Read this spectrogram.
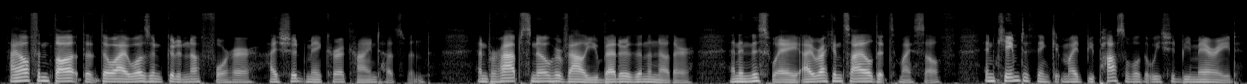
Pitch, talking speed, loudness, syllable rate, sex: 125 Hz, 230 wpm, -23 LUFS, 5.7 syllables/s, female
